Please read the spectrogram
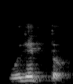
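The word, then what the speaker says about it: وُلِدْتُ: നിന്നും ഓസ്ട്രേലിയയിലേക്ക് മൈഗ്രേറ്റ് ചെയ്തത് ഉലിത്തു ഉലിത്ത് നമ്മൾ ഖുർആനിൽ വായിച്ചിട്ടുണ്ടല്ലോ ഉളിത്ത് വായിക്കുമ്പോൾ ദാലിന് ഉച്ചാരണം വേണ്ട കേട്ടോ താ ശബ്ദം കൊടുക്കണം ഉലുത്തു ഇതറാം മുത്തജാനിസൈൻ ദയും അടുത്തടുത്തുള്ള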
